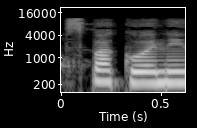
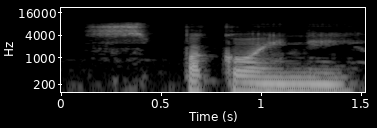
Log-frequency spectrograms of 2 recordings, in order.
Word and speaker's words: спокойной: Спокойной ночи. Спокойной. Спокойной ночи. Okay, it's written oi here, Спокойной. that last syllable, but it sounds like an E when I hear it.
